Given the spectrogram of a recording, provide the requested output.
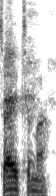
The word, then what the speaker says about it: Saitama: No, it's Saitama.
